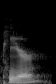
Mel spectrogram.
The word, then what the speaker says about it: Pierre: I was living in Pier South Dakota uh pronounced Pier smelled smelled spelled Pierre p i e r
